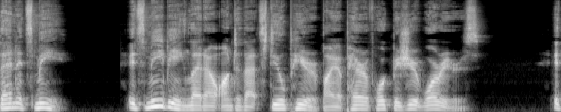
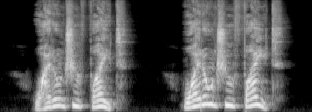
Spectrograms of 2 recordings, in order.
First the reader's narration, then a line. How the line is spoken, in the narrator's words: I'm mad at those poor people, and I want to yell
